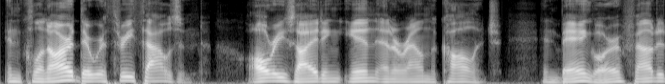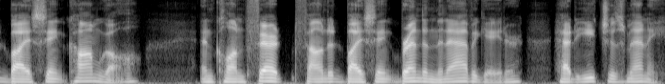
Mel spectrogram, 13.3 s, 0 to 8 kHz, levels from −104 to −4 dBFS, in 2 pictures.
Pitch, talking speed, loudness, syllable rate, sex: 105 Hz, 140 wpm, -20 LUFS, 4.4 syllables/s, male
